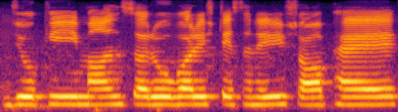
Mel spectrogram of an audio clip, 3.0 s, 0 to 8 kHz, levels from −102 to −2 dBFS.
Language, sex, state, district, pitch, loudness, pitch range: Hindi, female, Bihar, Kaimur, 210 Hz, -12 LUFS, 210-215 Hz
